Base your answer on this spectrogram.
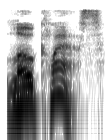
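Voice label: "low-class", British English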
